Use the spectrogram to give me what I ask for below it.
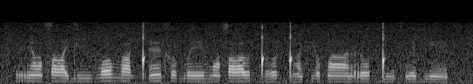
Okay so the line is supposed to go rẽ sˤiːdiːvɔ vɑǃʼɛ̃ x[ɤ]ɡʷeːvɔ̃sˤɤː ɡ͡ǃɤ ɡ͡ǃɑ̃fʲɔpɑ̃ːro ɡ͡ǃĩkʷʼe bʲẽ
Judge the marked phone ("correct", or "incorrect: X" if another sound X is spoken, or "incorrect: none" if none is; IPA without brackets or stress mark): correct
